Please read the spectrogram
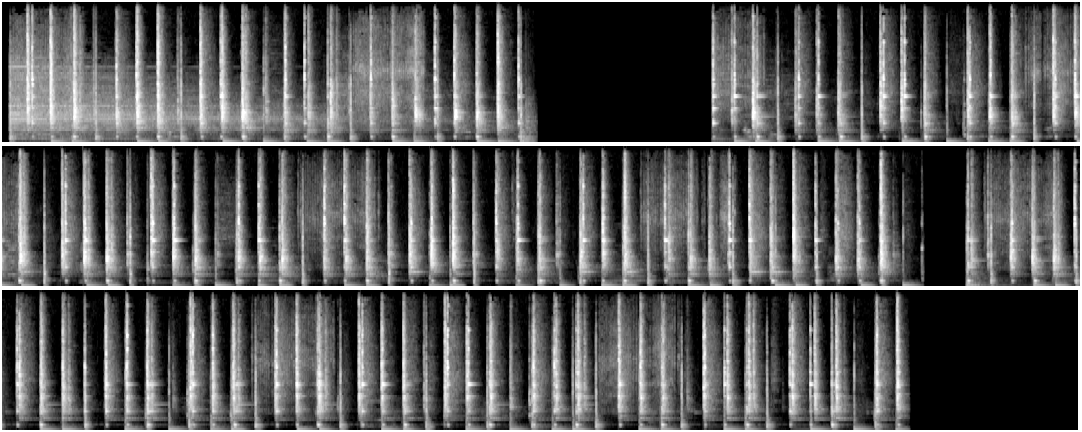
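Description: Isolated cowbell-led percussion track, separated out of a full band recording. The strikes repeat in a fast, steady, looping pattern. It drops out for under two seconds about five seconds in, and cuts out again for a moment just past the middle.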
